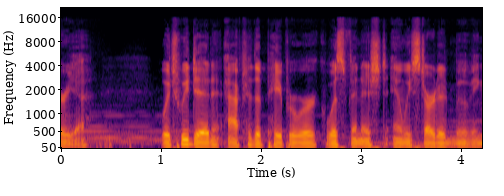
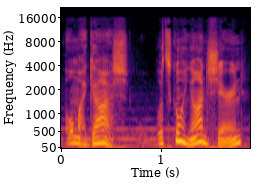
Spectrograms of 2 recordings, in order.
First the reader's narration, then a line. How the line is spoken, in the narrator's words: exclaimed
